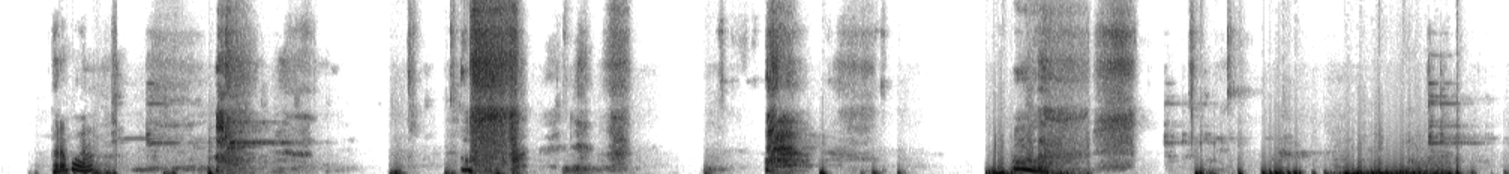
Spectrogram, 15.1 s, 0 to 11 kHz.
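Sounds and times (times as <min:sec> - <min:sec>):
man groaning: 0:10.0 - 0:10.8.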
